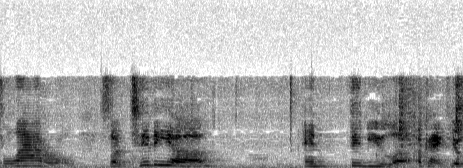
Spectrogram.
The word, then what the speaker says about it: tibia: Tibia doesn't have an L. Go back. People, I hear people pronounce it wrong, but you're not going to do that. You're going to pronounce it tibia. T-I-B-I-A.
